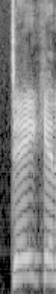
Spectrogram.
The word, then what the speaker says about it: Daken: Then you play your buddy Daken, and yes, I pronounce it Daken because that is how Ben Brode said it.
